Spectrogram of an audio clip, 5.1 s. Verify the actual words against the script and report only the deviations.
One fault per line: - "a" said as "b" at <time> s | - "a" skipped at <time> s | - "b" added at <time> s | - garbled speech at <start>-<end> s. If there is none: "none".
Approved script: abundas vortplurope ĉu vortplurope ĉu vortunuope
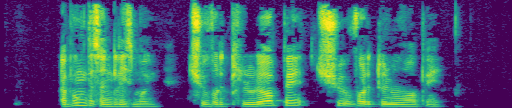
- "vortplurope" said as "anglismoj" at 1.1 s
